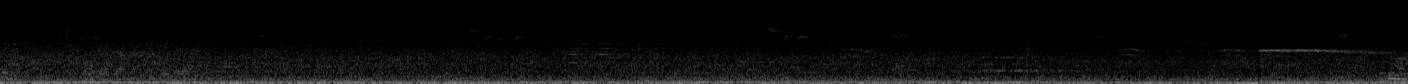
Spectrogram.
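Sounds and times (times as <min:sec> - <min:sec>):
birds calling: 0:07.2 - 0:14.0.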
